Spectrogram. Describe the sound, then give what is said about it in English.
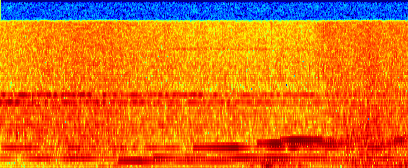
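A steady, hushed wash of ocean waves rolls on continuously, blended with soft sustained musical tones that hold beneath the surf at a gentle, even volume. “Listen to the sounds of the waves and the music and my voice.”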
